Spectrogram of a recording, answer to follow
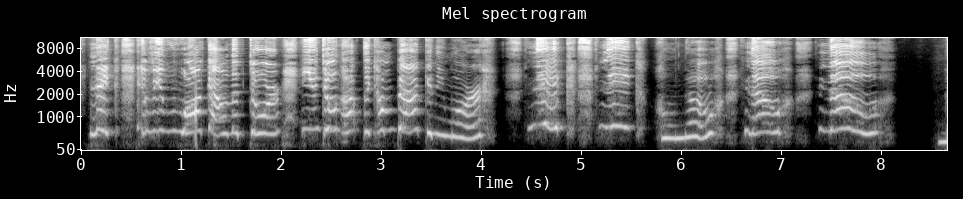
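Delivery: high, loud mock wailing; hammed-up sobbing. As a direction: overact a tearful breakdown. Judy sobs as Nick leaves.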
